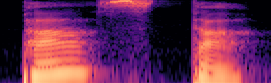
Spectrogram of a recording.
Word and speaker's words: pasta: word Pastor is pastor but in Italian is pronounced Pasta Pasta so there's just as much emphasis on the second a as there is on the first one so if you know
